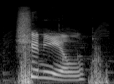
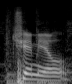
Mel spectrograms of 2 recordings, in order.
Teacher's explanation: We do not say this word as chenille. The syllable che will be pronounced here as sh, not as cha.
